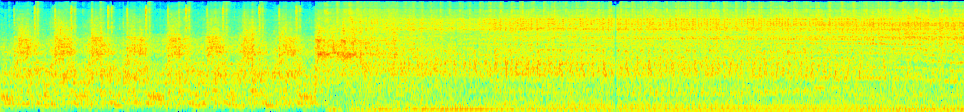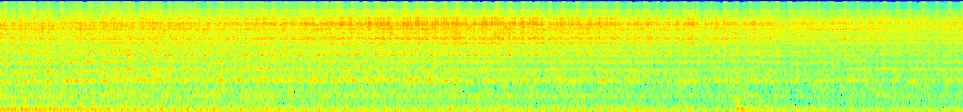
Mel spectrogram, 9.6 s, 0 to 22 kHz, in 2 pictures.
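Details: Porsche 944 after a full DIY service (timing belt, water pump, gaskets, cam housing, injector O-rings, oil and filters): quick crank, catches immediately and settles into a smooth, even idle with no knocks.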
